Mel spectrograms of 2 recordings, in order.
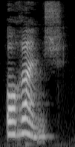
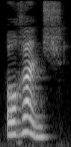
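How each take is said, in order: No difference in how they are said.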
